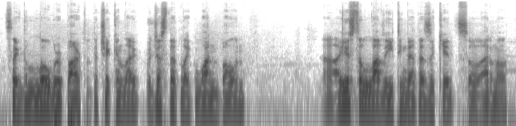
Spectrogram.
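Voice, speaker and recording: A young man from Serbia, whose first language is Serbian, giving relaxed, chatty gameplay commentary full of fillers and restarts. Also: lowish voice, a little fast.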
